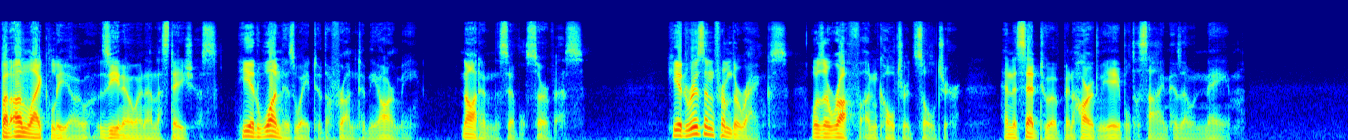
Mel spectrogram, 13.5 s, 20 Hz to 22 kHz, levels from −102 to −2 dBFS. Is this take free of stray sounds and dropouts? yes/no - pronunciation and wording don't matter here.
yes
